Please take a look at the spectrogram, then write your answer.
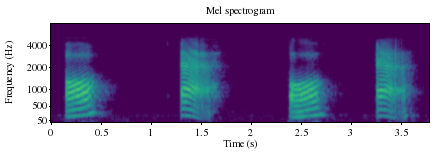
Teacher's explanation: so your tongue moves a little bit from back to front when you move from back vowel to front vowel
